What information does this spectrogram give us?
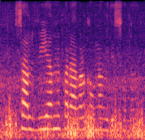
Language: Bhojpuri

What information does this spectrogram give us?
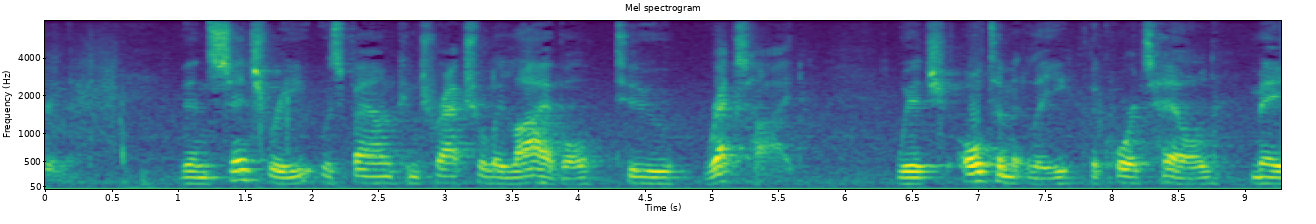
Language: English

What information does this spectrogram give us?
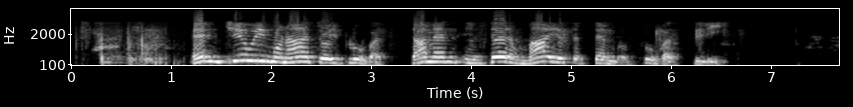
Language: Esperanto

